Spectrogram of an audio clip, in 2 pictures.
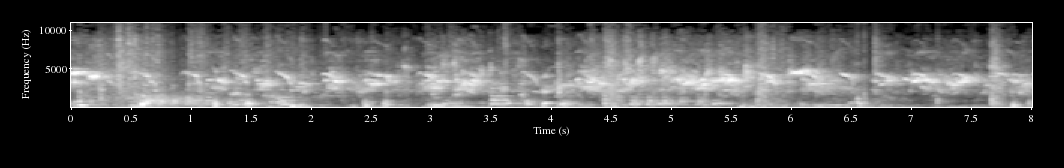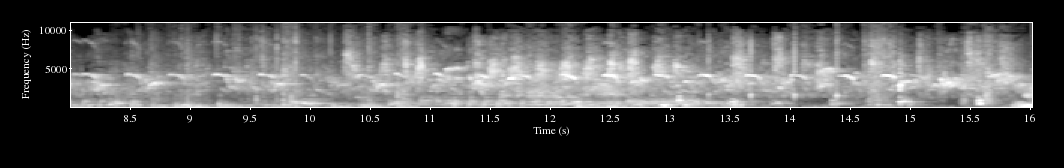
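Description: Chickens clucking over a dense, continuous chorus of short high chirps from many small birds.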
